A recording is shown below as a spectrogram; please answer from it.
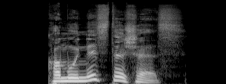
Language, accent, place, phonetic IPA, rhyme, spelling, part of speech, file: German, Germany, Berlin, [kɔmuˈnɪstɪʃəs], -ɪstɪʃəs, kommunistisches, adjective, De-kommunistisches.ogg
- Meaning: strong/mixed nominative/accusative neuter singular of kommunistisch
